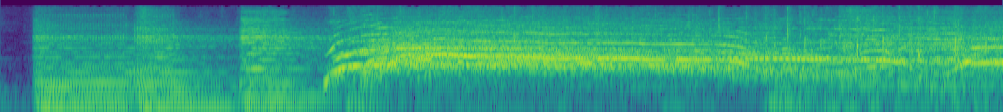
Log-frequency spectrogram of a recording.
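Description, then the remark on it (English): After a brief tonal lead-in, a loud crowd erupts into sustained cheering, packed with overlapping high whoops and yells that keep going to the end. “Cheer like you took a shirt off.”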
